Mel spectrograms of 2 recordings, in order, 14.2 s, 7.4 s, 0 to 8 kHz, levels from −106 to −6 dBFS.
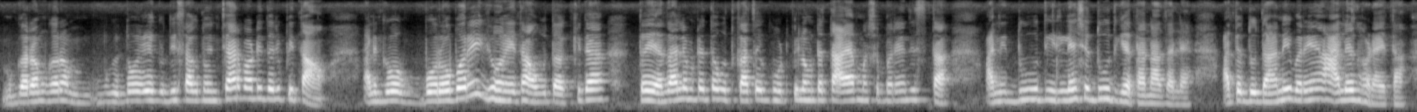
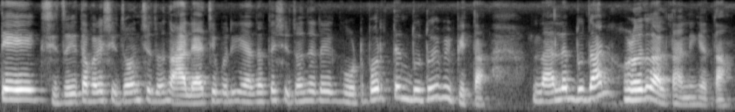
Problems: constant background noise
